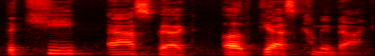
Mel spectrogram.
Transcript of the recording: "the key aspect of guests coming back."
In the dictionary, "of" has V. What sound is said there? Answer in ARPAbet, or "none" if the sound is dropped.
V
